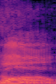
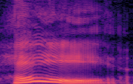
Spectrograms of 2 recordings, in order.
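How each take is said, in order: First: The word is said flat, like a robot. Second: The word is said with lively, varied pitch. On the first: The speaker calls it wrong. "instead of" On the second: The speaker calls it right. "if they can just get inflections of people's voices"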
